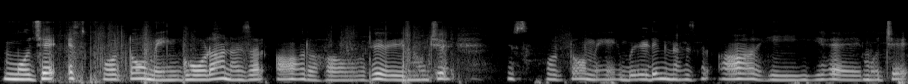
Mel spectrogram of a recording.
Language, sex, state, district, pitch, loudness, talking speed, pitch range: Hindi, female, Madhya Pradesh, Umaria, 230 Hz, -21 LUFS, 130 wpm, 210-250 Hz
